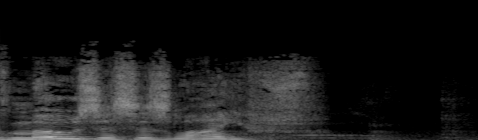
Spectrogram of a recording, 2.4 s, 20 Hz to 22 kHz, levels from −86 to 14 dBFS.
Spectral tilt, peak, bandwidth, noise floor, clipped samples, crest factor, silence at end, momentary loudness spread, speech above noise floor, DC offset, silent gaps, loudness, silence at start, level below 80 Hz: -3 dB/octave; -12 dBFS; 15 kHz; -67 dBFS; under 0.1%; 20 dB; 0.8 s; 15 LU; 38 dB; under 0.1%; none; -29 LUFS; 0 s; -84 dBFS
